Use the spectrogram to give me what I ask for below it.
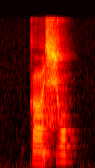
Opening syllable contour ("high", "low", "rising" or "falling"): low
